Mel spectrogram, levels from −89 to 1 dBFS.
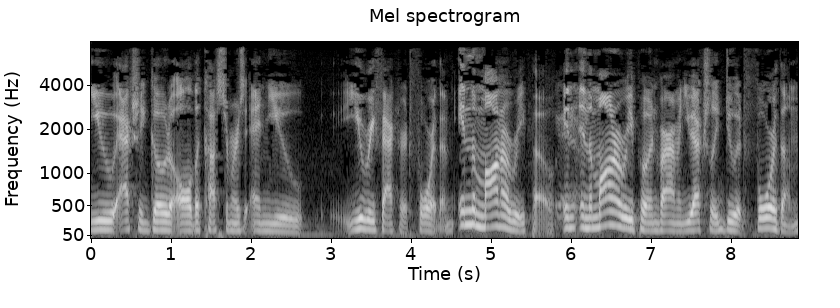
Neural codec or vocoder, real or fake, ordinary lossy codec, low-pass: none; real; MP3, 32 kbps; 7.2 kHz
